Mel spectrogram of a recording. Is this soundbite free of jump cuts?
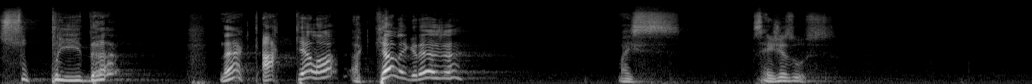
no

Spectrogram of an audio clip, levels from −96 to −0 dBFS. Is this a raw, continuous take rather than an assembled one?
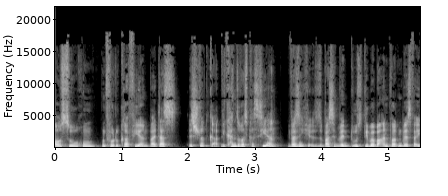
no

